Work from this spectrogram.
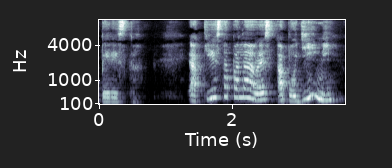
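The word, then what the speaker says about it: ἀπόλλυμι: Aquí esta palabra es apoyimi o se pronuncia apoyimi en griego y significa igual que abad.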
